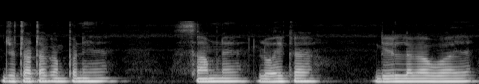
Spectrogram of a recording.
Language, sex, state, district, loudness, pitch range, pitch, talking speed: Hindi, male, Uttar Pradesh, Hamirpur, -15 LUFS, 135-140 Hz, 140 Hz, 140 wpm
